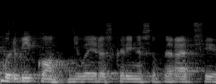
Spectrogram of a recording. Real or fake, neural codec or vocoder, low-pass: fake; codec, 16 kHz in and 24 kHz out, 2.2 kbps, FireRedTTS-2 codec; 7.2 kHz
